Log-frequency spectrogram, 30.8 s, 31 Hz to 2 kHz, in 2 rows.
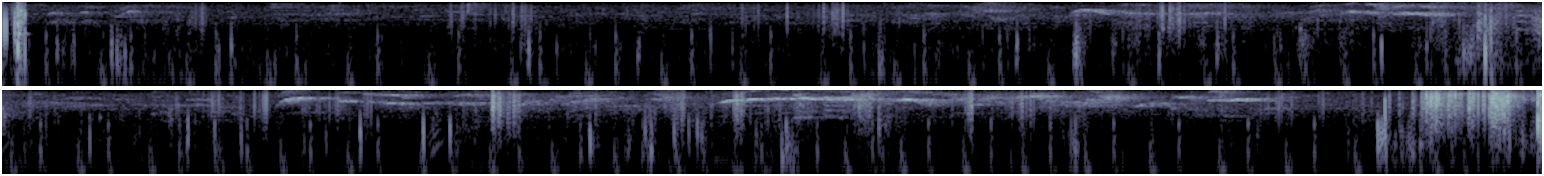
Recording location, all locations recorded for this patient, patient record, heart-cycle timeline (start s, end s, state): tricuspid valve (TV)
aortic valve (AV)+pulmonary valve (PV)+tricuspid valve (TV)+mitral valve (MV)+mitral valve (MV)
#Age: Adolescent
#Sex: Female
#Height: 154.0 cm
#Weight: 44.2 kg
#Pregnancy status: False
#Murmur: Absent
#Murmur locations: nan
#Most audible location: nan
#Systolic murmur timing: nan
#Systolic murmur shape: nan
#Systolic murmur grading: nan
#Systolic murmur pitch: nan
#Systolic murmur quality: nan
#Diastolic murmur timing: nan
#Diastolic murmur shape: nan
#Diastolic murmur grading: nan
#Diastolic murmur pitch: nan
#Diastolic murmur quality: nan
#Outcome: Abnormal
#Campaign: 2014 screening campaign
0.00	1.59	unannotated
1.59	1.84	diastole
1.84	1.96	S1
1.96	2.12	systole
2.12	2.22	S2
2.22	2.64	diastole
2.64	2.76	S1
2.76	2.94	systole
2.94	3.04	S2
3.04	3.44	diastole
3.44	3.56	S1
3.56	3.74	systole
3.74	3.84	S2
3.84	4.26	diastole
4.26	4.38	S1
4.38	4.54	systole
4.54	4.64	S2
4.64	5.08	diastole
5.08	5.20	S1
5.20	5.38	systole
5.38	5.48	S2
5.48	5.84	diastole
5.84	5.96	S1
5.96	6.12	systole
6.12	6.22	S2
6.22	6.58	diastole
6.58	6.70	S1
6.70	6.88	systole
6.88	6.98	S2
6.98	7.38	diastole
7.38	7.50	S1
7.50	7.68	systole
7.68	7.76	S2
7.76	8.20	diastole
8.20	8.30	S1
8.30	8.46	systole
8.46	8.56	S2
8.56	8.76	diastole
8.76	30.80	unannotated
